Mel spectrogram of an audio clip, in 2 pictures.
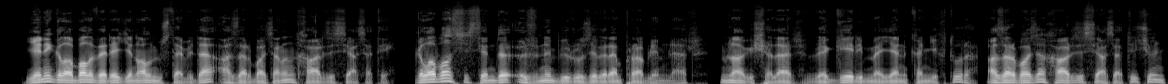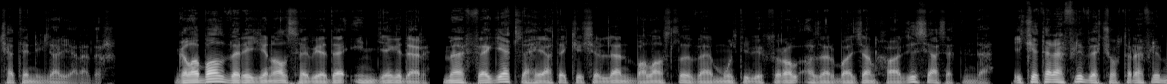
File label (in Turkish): Azerice Erkek, seslendirme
